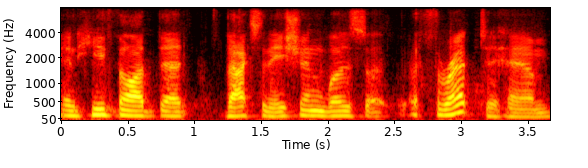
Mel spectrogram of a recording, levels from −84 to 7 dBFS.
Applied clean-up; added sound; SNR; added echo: neural separator model SepFormer DNS4.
